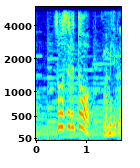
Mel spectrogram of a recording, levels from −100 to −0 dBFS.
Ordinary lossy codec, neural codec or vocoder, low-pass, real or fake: none; none; 5.4 kHz; real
